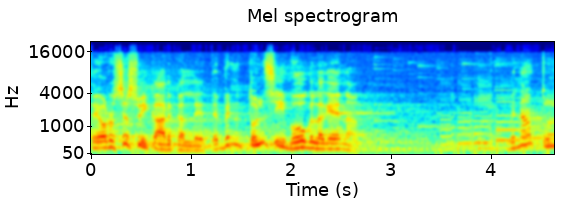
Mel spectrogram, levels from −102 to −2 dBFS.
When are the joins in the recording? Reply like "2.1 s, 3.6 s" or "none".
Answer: none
